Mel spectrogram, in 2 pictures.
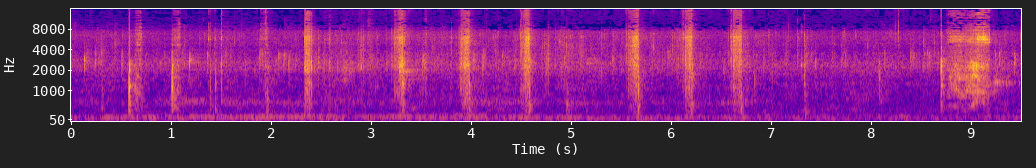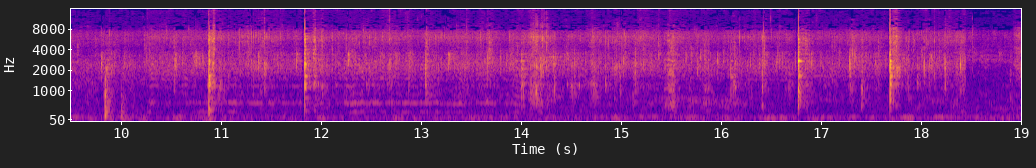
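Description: Oil sizzling steadily as chive cakes deep-fry in a pan, with sharp clicks and taps about once or twice a second and a louder crackling burst about nine seconds in. The sizzle drops away near the end.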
